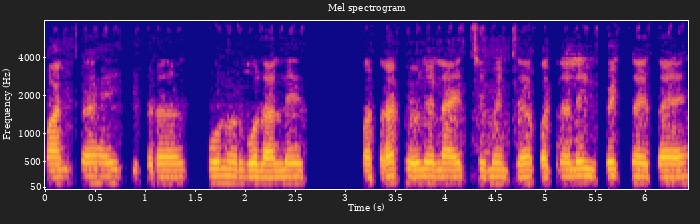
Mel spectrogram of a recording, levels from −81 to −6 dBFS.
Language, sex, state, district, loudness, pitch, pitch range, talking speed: Marathi, male, Karnataka, Belgaum, -18 LUFS, 120 Hz, 115-120 Hz, 120 wpm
